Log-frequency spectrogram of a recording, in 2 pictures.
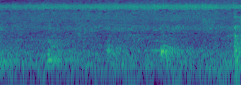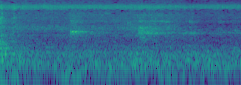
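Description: Steady background hiss with a few faint clicks and taps, the clearest about three seconds in, from small hand tools being handled on a wooden frame.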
